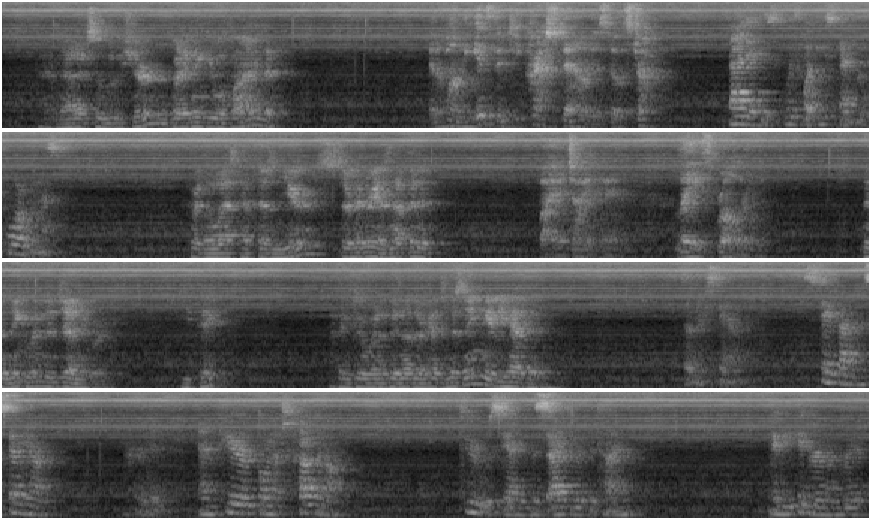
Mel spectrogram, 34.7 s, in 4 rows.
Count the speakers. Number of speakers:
3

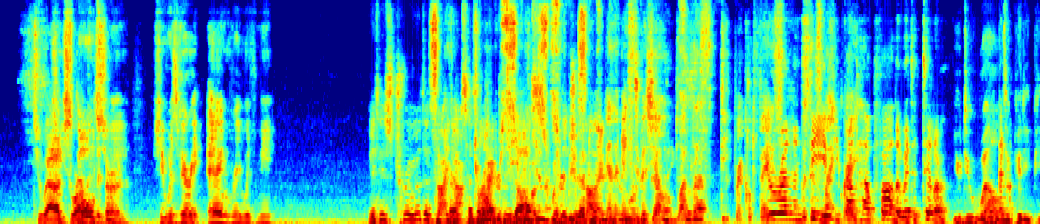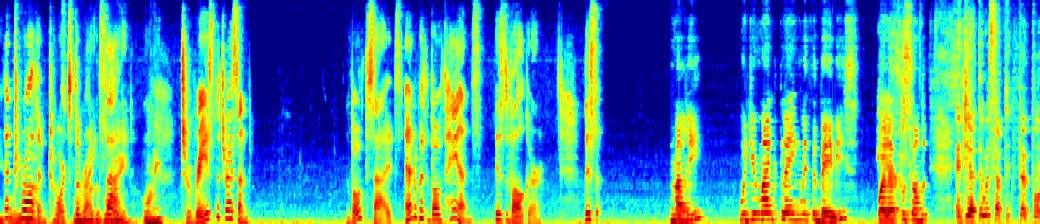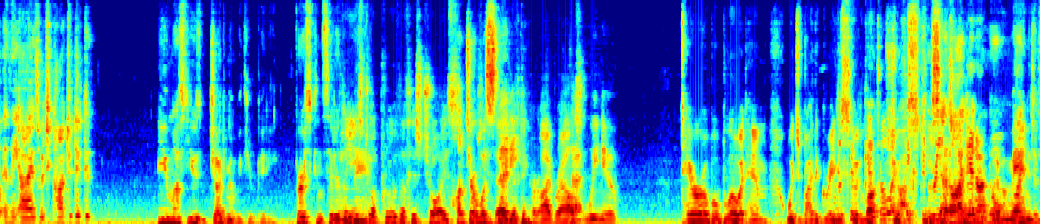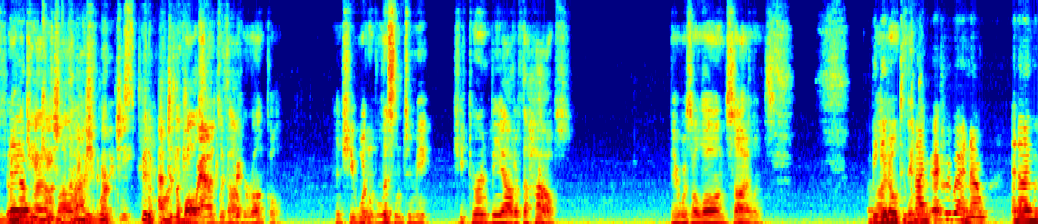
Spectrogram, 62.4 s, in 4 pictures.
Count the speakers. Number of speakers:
9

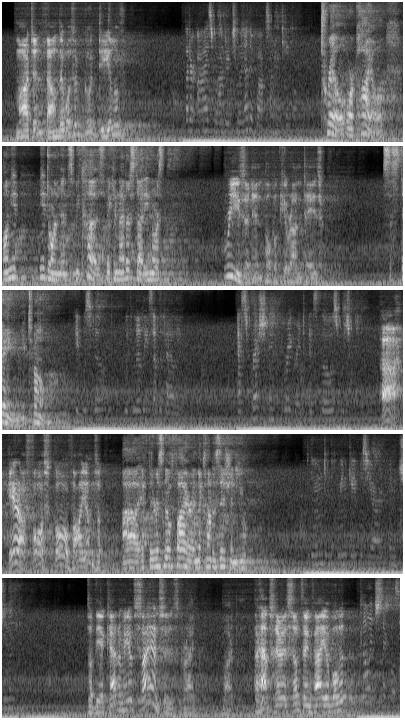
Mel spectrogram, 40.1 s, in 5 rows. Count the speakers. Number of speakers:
3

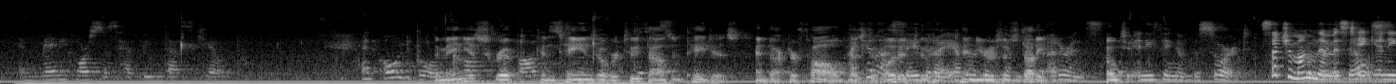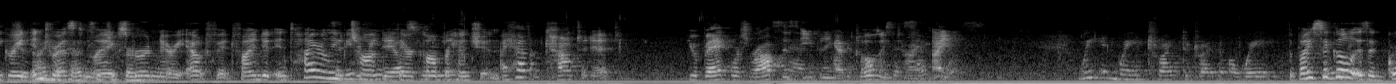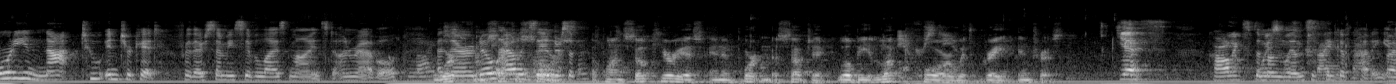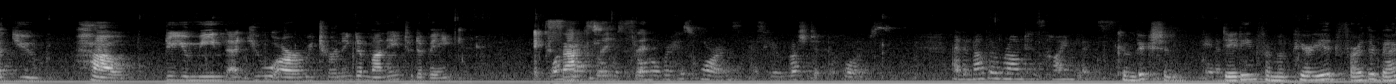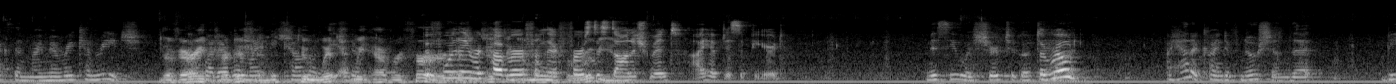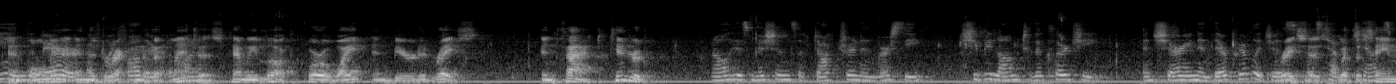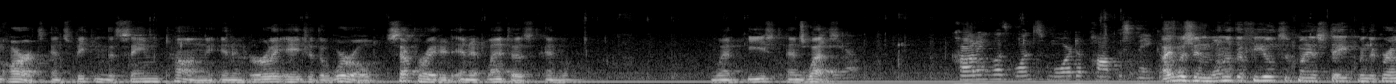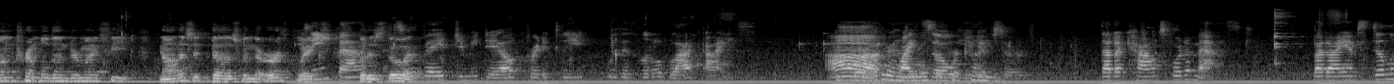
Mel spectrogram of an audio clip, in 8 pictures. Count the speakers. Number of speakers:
5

